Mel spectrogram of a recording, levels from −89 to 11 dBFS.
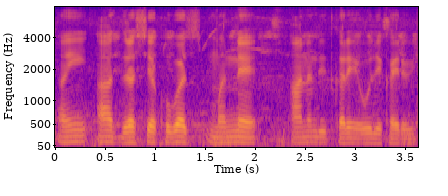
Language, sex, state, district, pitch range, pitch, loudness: Gujarati, male, Gujarat, Gandhinagar, 110-120 Hz, 115 Hz, -18 LUFS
